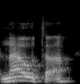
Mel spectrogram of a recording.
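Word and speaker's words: Nauta: Юр, значит, по-русски я проверил, они переводят его как Наута. По-английски, если кому-то интересно, вы услышите, его произносят как Нота. А читается, наверное, по-английски нота все-таки, из того, что я слышал.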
